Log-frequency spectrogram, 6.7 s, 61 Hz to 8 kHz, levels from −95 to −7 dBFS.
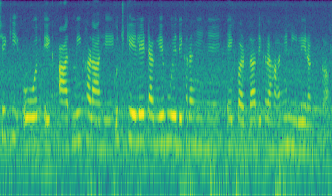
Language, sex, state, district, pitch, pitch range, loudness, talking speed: Hindi, female, Chhattisgarh, Raigarh, 225 Hz, 205-240 Hz, -18 LUFS, 200 wpm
